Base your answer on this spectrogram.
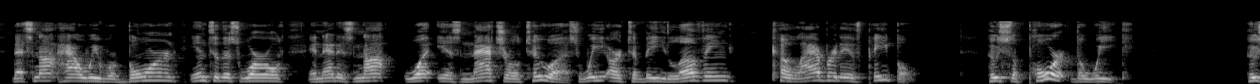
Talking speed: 145 wpm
